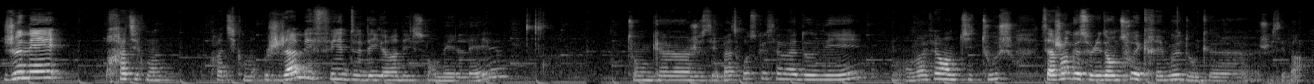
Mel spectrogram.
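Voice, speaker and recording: Testing makeup on camera, a beauty vlogger rambles chattily in a mid-range voice, hesitating often throughout her casual tutorial talk. The room echoes, and faint music sits under her voice.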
